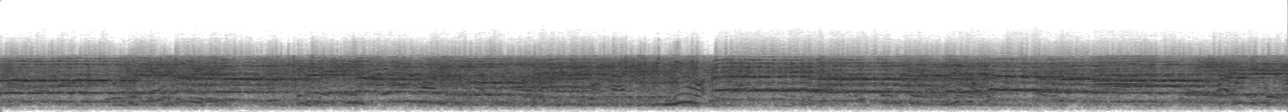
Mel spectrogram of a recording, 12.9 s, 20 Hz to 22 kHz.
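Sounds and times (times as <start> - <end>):
large outdoor crowd at 10 Downing Street in London singing and cheering: 0.0 - 12.8.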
